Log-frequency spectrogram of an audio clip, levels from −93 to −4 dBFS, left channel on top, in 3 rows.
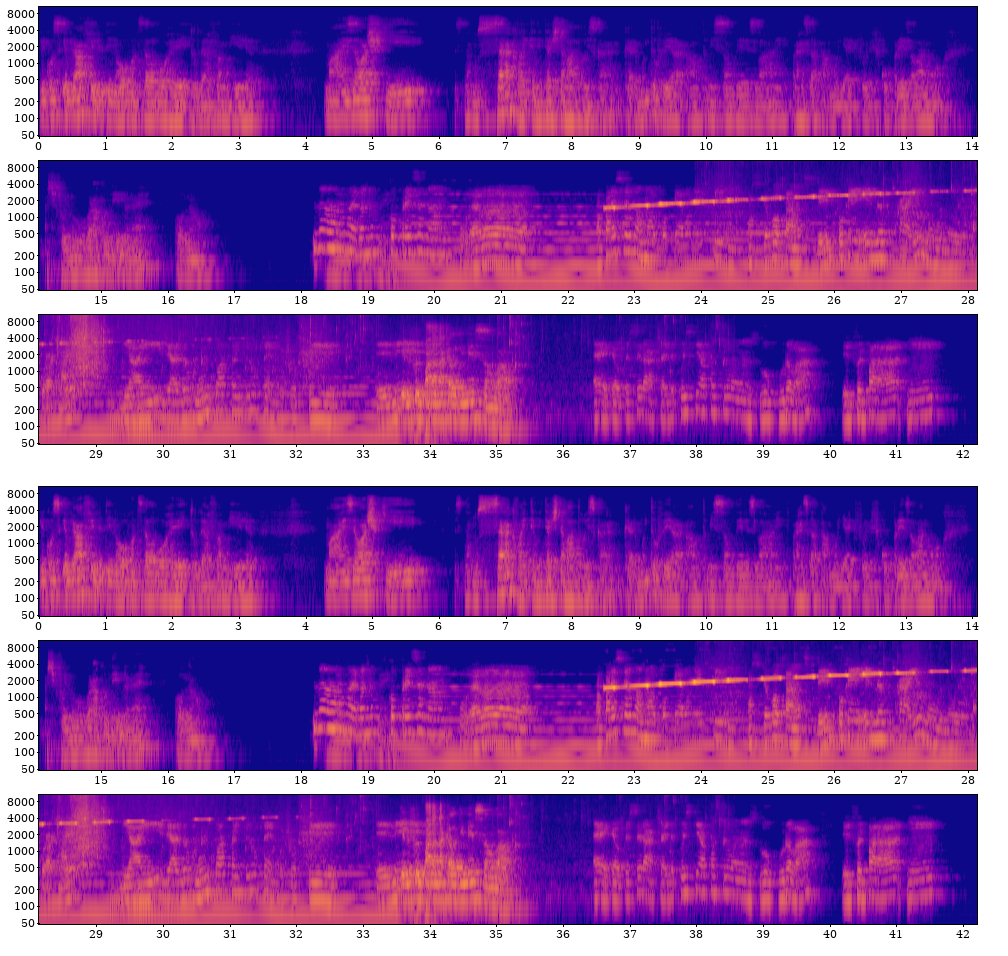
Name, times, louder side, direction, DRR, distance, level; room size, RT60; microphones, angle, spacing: voice 1, 0.0-3.2 3.8-3.9 4.3-5.6 6.2-13.7 14.2-15.6 16.1-16.5 18.4-19.3 29.2-29.7 33.5-35.3, right 1 dB, 45° right, -3 dB, 4.0 m, -47 dB
voice 2, 18.2-21.5 22.4-28.9 29.4-32.6 33.2-34.1 36.4-39.8 40.2-41.5, right 2 dB, 30° right, 4 dB, 1.1 m, -48 dB
sound 1, 19.2-33.5, left 1 dB, 85° left, 3.3 m, -51 dB
sound 2, 22.5-29.7 30.5-30.7 31.0-31.2 31.5-31.7, right 9 dB, 75° right, 0.5 m, -32 dB
sound 3, 23.9-38.6, left 1 dB, 10° left, 1.9 m, -53 dB
21.5 x 8.9 x 5.5 m, 0.69 s
head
